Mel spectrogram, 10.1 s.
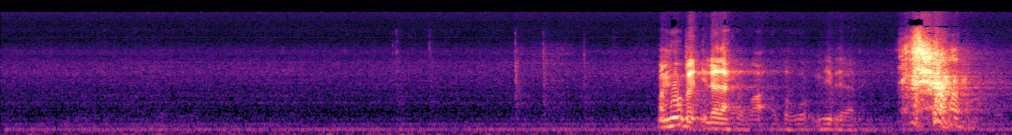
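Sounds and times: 
speech: 0:06.6 - 0:09.8
sneeze: 0:09.0 - 0:10.1.

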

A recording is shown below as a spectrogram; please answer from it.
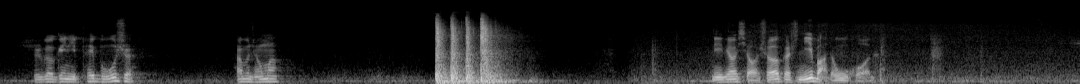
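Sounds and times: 
speech: 0:00.3 - 0:01.5, 0:02.4 - 0:02.9, 0:07.1 - 0:09.0
loud hollow knocking on a door: 0:04.4 - 0:05.3.

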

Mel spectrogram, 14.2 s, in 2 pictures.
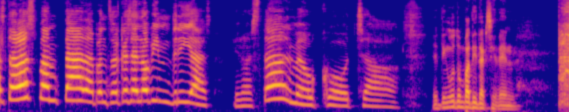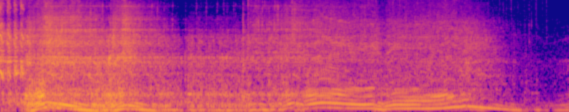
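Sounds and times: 
speech: 0:00.1 - 0:08.8
motorcycle engine revving and riding off: 0:07.0 - 0:14.2.

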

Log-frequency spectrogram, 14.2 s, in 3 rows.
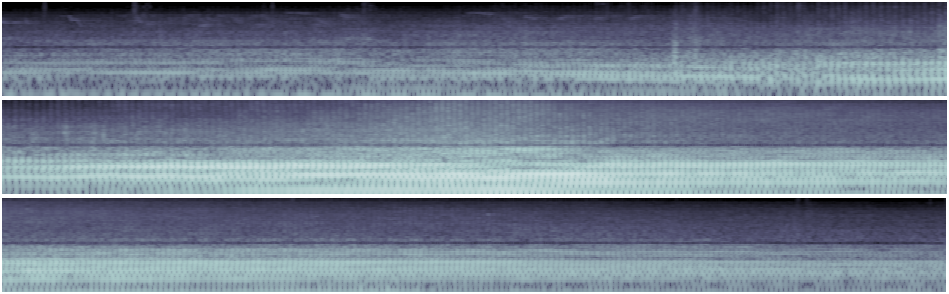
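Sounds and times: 
loud motorcycle engine roaring past: 0:00.0 - 0:14.1.

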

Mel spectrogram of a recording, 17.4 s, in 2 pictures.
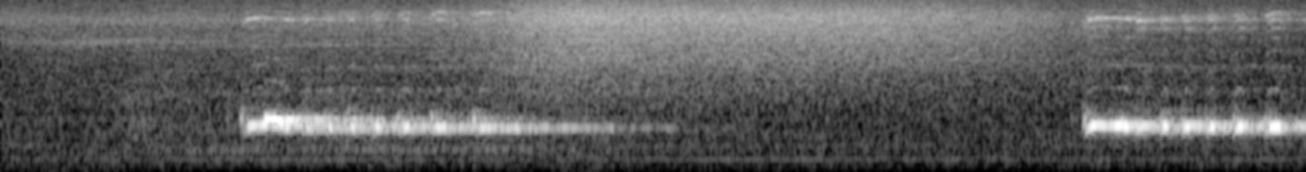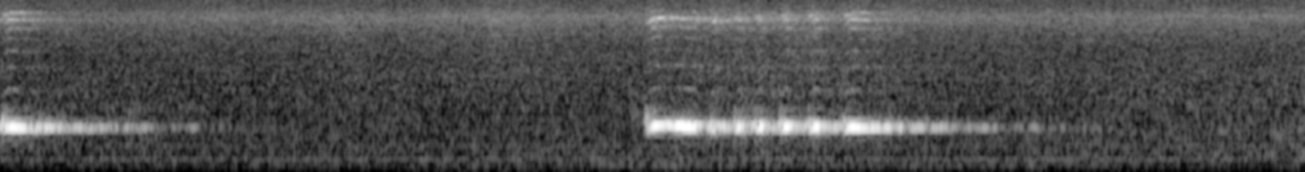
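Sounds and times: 
background hiss: 0:00.0 - 0:17.4
zebra dove cooing: 0:01.6 - 0:03.8, 0:07.2 - 0:09.3, 0:13.0 - 0:15.2.

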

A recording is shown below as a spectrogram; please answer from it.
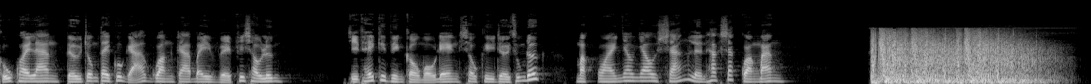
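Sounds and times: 
speech: 0:00.0 - 0:07.9
series of deafening explosions: 0:08.7 - 0:10.8.

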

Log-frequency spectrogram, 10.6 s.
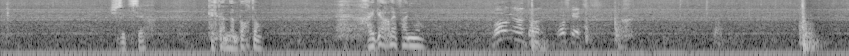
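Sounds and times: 
car engine idling: 0:00.0 - 0:10.5
speech: 0:01.4 - 0:02.0, 0:02.6 - 0:03.4, 0:04.6 - 0:05.4, 0:06.2 - 0:08.0.

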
